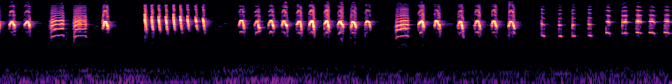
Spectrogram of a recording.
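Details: Olive-backed sunbird in full song with varied mimicked phrases, used to make other birds agitated: sharp high notes, a quick rattling trill, then steady runs of thin, repeated chirps.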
